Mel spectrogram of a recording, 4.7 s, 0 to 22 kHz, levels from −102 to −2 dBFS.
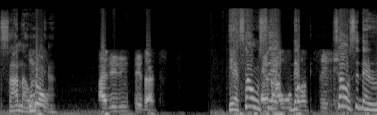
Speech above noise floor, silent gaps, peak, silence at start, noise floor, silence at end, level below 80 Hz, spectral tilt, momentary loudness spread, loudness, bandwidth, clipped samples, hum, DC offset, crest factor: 36 dB; none; -28 dBFS; 0 s; -77 dBFS; 0 s; -54 dBFS; -4 dB/octave; 9 LU; -42 LUFS; 16 kHz; under 0.1%; none; under 0.1%; 14 dB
